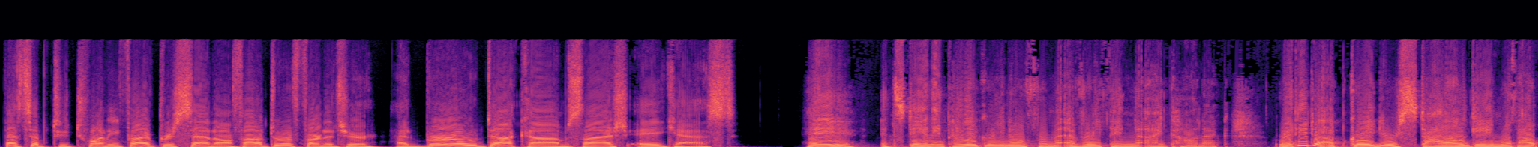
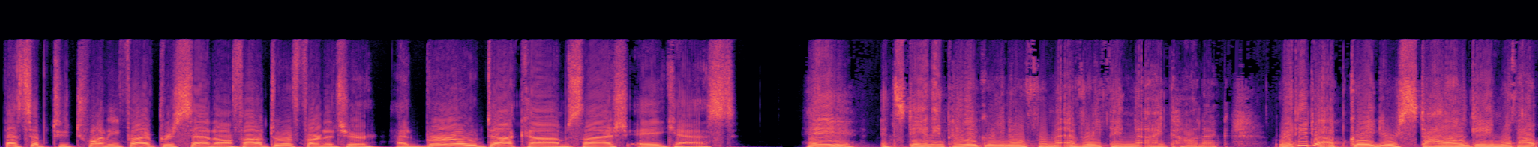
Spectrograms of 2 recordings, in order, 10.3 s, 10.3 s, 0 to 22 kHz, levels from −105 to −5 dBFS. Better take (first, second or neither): neither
